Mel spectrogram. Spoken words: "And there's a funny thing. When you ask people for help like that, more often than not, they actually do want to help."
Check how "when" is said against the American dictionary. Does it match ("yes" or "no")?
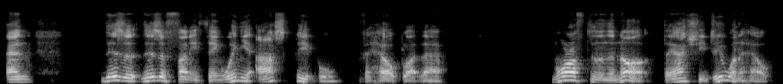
yes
